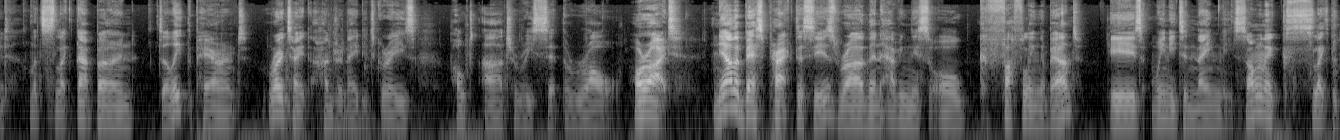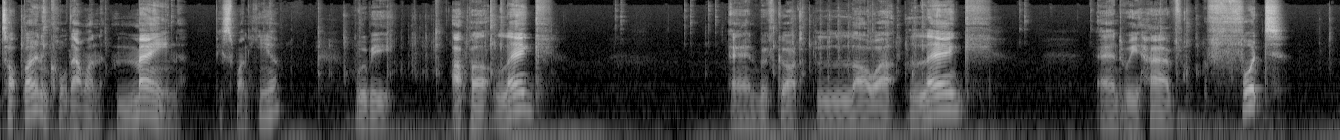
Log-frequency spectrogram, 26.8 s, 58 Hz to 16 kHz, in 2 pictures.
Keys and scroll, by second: 2.7 r, 4.6 alt+r, 17.5 p, 25.5 o.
